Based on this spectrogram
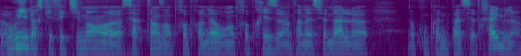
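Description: This man speaks at medium pitch and a moderate pace, with ordinary pitch variation. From France. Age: 30s. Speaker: entrepreneur; guest. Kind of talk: interview. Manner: hesitant, many filler sounds. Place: studio. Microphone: lapel.

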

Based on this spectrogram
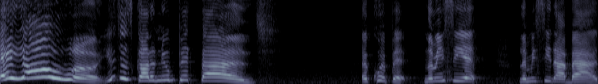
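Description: Against a quiet background, a woman raises and projects her voice at an extremely high pitch, swinging her pitch very widely at a moderate pace with long, frequent pauses. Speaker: livestreamer. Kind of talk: casual livestream chat with viewers. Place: home room.

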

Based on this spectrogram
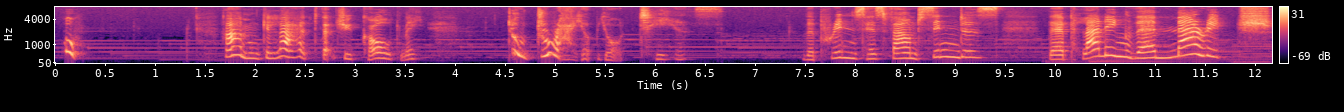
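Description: A female-sounding put-on character voice, high in pitch, speaks at a very slow pace with long, frequent pauses over faint music in the background. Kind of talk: children's book read-aloud. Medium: read story. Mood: kind, reassuring.

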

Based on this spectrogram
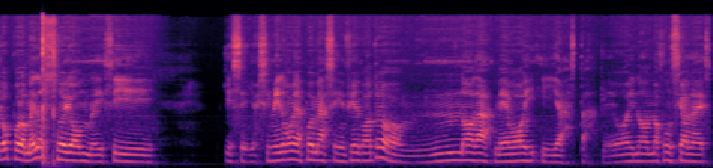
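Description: A man speaks at a fairly slow pace in a Rioplatense accent. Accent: Argentine Rioplatense Spanish. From Argentina. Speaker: YouTube reaction creator. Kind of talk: video reaction commentary. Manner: halting, many fillers. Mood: opinionated, scornful.

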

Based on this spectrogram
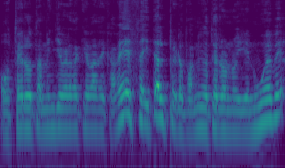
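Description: This man's voice sits fairly high, with ordinary pitch variation. He talks at a very fast pace. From Asturias, Spain. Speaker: football fan youtuber. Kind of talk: match opinion monologue. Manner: animated. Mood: frustrated, opinionated. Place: home room.

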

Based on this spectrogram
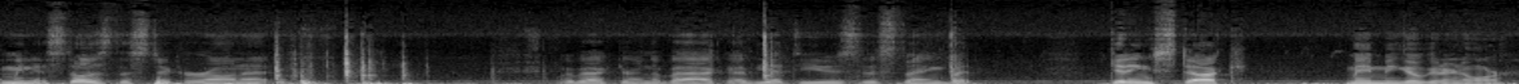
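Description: Dry, echo-free sound over loud background noise, with ordinary pitch variation and a fairly quick pace. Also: man. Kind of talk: casual vlog chat. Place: garden. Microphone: phone near.

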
